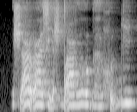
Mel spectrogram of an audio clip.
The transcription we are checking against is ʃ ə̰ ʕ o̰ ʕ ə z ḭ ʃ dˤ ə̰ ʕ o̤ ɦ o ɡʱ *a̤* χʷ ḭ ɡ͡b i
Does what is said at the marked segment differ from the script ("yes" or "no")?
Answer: no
